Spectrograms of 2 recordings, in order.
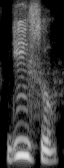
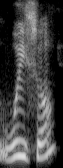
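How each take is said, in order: First: No 'u' sound is heard after the g. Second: A 'u' sound is heard after the g. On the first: The word has no diphthong. "está sonando así" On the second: The word has a diphthong. "si estuviese así, con diéresis"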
